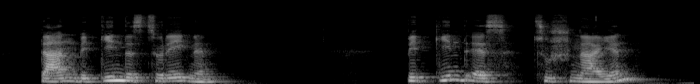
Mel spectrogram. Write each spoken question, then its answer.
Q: Beginnt es zu schneien?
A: Nein, es beginnt nicht zu schneien, sondern zu regnen.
